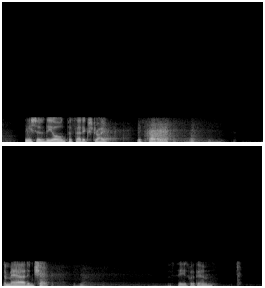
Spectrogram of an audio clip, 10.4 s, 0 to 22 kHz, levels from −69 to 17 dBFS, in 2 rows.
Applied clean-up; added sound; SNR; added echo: neural mask model RNNoise.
